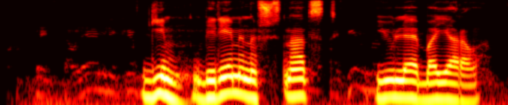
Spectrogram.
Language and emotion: Russian, neutral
